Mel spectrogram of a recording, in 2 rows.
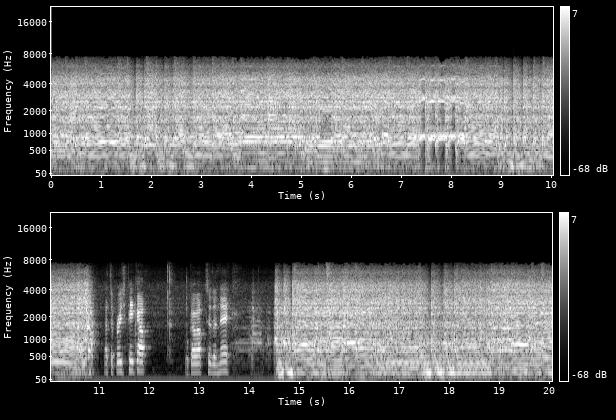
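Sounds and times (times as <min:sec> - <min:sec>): distorted electric guitar riff: 0:00.0 - 0:11.1, 0:13.7 - 0:20.0.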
